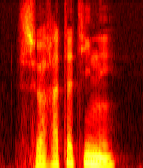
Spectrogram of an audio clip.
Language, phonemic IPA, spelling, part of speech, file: French, /ʁa.ta.ti.ne/, ratatiner, verb, Fr-ratatiner.ogg
- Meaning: 1. to shrink, shrivel 2. to shrivel (up) 3. to badly damage, wreck, to destroy 4. to kill 5. to soundly defeat; to cream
